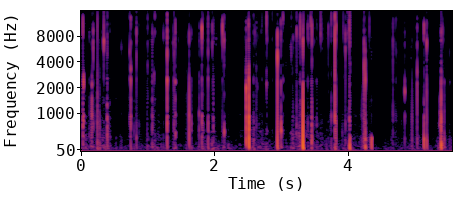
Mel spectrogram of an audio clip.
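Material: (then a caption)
Metal mesh. A pink-handled mascara brush with black plastic bristles, held by fingers with long painted nails, is brushed and scratched across the hollow perforated metal capsule grille of a silver stereo microphone on a mount. A quick, irregular run of short, dry, crackly scratches is heard, bright and broadband, with no ring after each stroke.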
